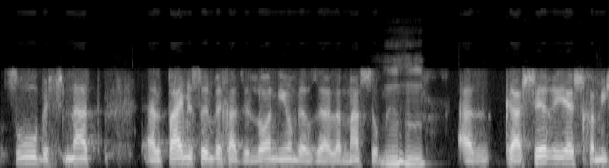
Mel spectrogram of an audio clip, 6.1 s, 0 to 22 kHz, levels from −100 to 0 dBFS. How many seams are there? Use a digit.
0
